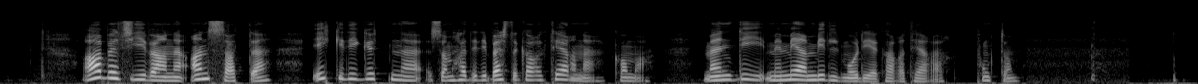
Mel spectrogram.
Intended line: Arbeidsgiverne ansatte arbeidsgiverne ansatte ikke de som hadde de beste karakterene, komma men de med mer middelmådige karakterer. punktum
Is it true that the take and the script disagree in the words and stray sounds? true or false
true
